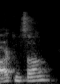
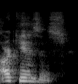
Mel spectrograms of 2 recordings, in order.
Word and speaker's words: Arkansas: Well, I said Arkansas, didn't you know that No. I don't know why it's not pronounced R Kansas.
